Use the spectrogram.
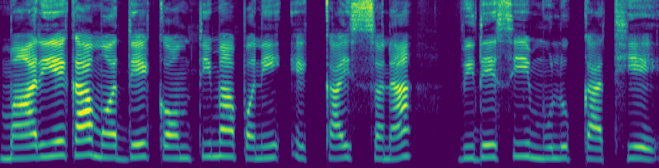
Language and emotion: Nepali, neutral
